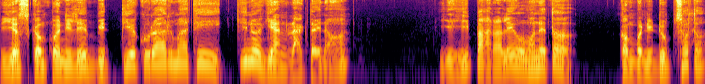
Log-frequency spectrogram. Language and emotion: Nepali, disgusted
